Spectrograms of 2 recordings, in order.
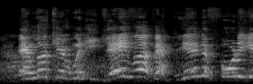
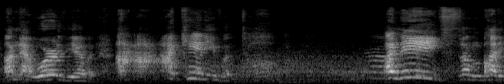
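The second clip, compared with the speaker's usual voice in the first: normal talking voice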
